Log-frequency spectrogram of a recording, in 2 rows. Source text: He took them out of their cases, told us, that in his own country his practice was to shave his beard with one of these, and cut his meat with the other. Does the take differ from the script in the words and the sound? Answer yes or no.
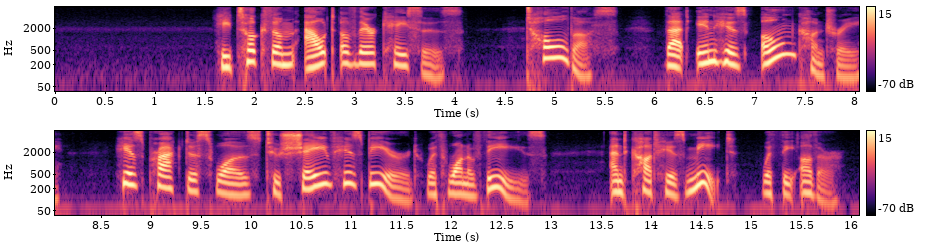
no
